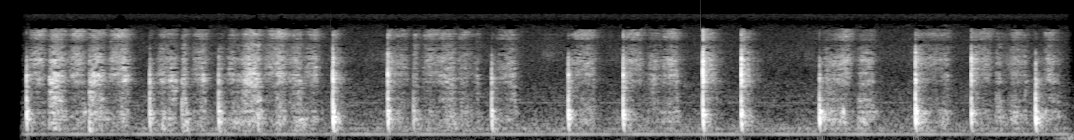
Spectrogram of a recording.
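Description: Chalk writing on a blackboard: rapid scratching strokes with many sharp taps of the chalk as letters are drawn, busiest in the first couple of seconds, then sparser taps.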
